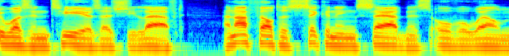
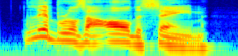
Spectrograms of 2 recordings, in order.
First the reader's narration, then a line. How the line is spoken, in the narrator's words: Betsy spat out, and she was uncomfortable on center stage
